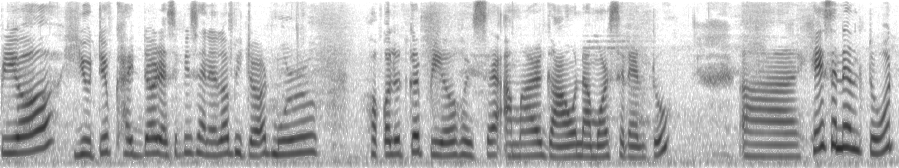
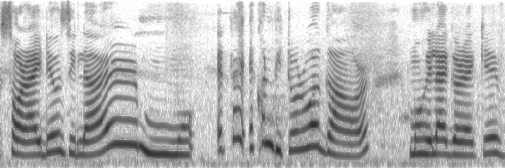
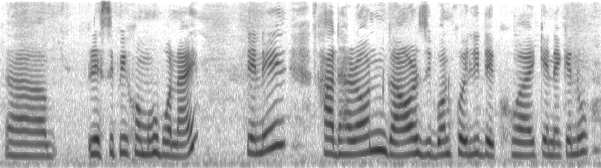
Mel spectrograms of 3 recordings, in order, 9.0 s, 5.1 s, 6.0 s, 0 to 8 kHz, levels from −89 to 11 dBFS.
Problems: none marked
